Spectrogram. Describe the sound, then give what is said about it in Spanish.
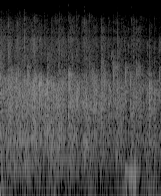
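An audience applauds the Lord, the Heavenly Father, during a Father's Day sermon: a steady, dense, even wash of many hands clapping at once that holds at a constant level for a few seconds without any voices over it. “Vamos a darle un aplauso al Señor, a nuestro Padre Celestial.”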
